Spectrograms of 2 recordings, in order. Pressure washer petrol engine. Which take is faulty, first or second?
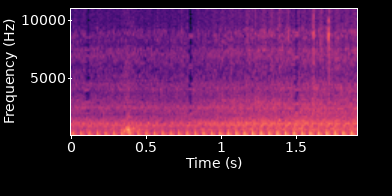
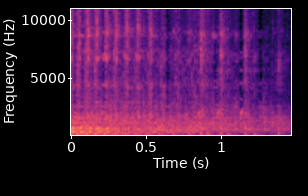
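second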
